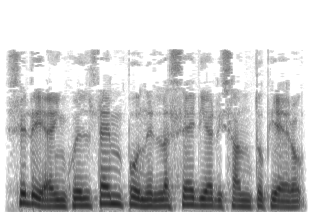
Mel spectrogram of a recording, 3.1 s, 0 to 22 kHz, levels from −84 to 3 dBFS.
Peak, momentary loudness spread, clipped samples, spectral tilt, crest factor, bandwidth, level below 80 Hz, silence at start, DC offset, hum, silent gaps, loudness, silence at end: -2 dBFS; 4 LU; under 0.1%; -7.5 dB/octave; 14 dB; 8.8 kHz; -50 dBFS; 0.1 s; under 0.1%; none; none; -15 LUFS; 0.05 s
